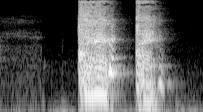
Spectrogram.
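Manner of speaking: harsh loud coughs; coughing fit. Real, not acted. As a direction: cough hard into the mic. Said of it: "Sorry about all the coughing".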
